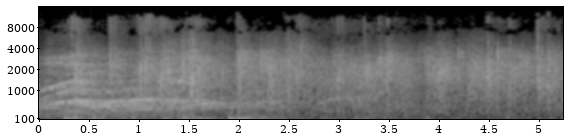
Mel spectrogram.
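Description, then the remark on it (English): An audience erupts in a loud, sustained victory shout and clapping for the Lord at the close of a sermon, with dense applause and raised voices cheering together throughout, steady in volume from start to finish. “Give the Lord a victory shout, and a clap.”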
